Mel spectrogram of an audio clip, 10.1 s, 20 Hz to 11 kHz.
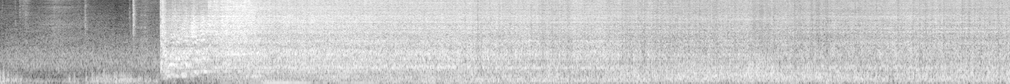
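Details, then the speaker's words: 1991 Ford F-150 V8, second owner, about 97,000 original miles, E4OD four-speed automatic, stock exhaust; owner wonders about a bad EGR valve. Starts up, cranks briefly and settles into a steady, even, quiet idle with no knocks or misses: normal start and idle. "but it uh starts up and runs pretty nice here I'll start it"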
